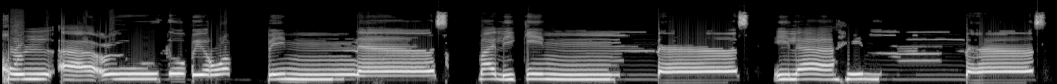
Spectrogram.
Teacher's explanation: تینوں نون پر ہم نے غنہ کرنی ہے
